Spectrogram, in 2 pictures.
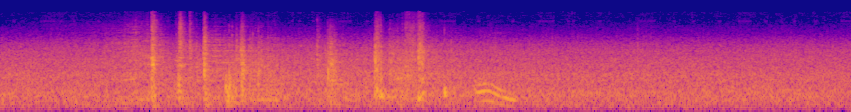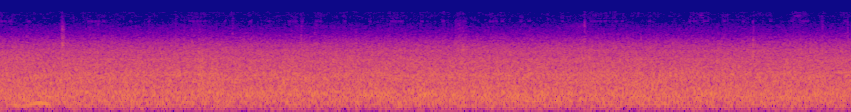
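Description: Steady rushing of a nearby river. Between about one and two and a half seconds in comes a short burst of sharp clattering knocks, followed by a brief falling vocal sound.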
